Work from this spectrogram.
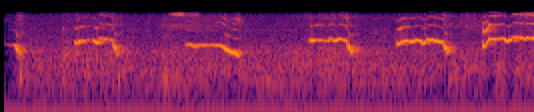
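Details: Dog crying while locked inside a canal boat as its owners worked the locks and steered; high whining cries, some rising then falling, repeated in bursts about every second with brief pauses.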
